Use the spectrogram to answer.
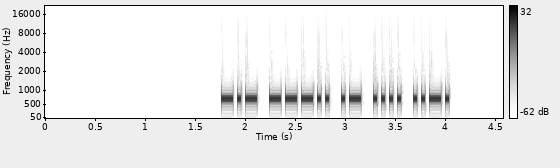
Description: Morse code, heard as a keyed tone, about 29 wpm, 700 Hz. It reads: K8AHF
